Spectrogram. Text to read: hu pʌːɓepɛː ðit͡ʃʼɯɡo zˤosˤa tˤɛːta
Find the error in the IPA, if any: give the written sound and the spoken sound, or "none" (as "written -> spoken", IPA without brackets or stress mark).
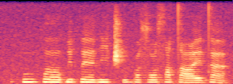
none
